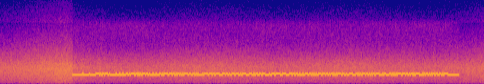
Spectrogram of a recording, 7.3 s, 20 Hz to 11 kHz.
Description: RTTY (75 baud, 170 Hz shift), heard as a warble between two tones, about 1360 Hz centre, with radio static. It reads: QUER QUE DEIXE O ANONIMATO PARA DEPOR SOBRE DOSSIE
